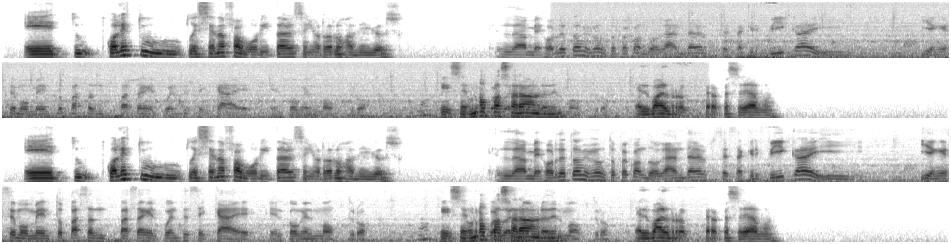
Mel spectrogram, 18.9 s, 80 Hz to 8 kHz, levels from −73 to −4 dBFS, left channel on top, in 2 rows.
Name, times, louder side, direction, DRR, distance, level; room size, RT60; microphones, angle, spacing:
voice 1, 0.2-4.0 13.6-15.1 15.8-17.2, equal, 5° right, 0.4 m, -21 dB
voice 2, 4.9-8.6 9.2-13.1 14.1-15.6, right 5 dB, 80° right, 0.5 m, -28 dB
sound 1, 5.5-16.5, left 3 dB, 55° left, 0.5 m, -34 dB
3.6 x 2.8 x 3.5 m
head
